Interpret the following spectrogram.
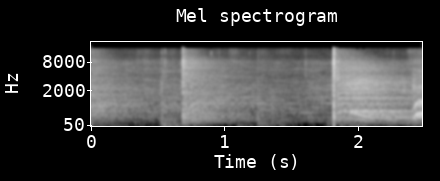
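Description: Two sharp thuds of dancers' feet landing and stamping on a wooden floor, about a second apart, the second louder, with a short echo from the hall. Faint music plays underneath.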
